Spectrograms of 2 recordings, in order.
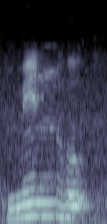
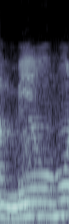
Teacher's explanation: یہاں میوہ نہیں پڑھیں گے، من ہو پڑھیں گے اظہار کر کے، کیونکہ نون ساکن کے بعد حروف حلقی میں سے یہ جو چھوٹی ہا ہے وہ آ رہی ہے، من ہو۔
